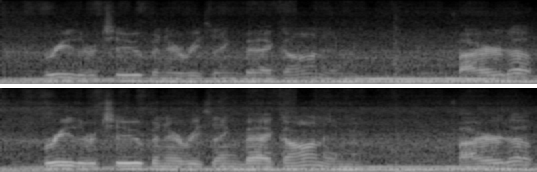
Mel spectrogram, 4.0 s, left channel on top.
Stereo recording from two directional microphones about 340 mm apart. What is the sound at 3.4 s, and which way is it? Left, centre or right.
Speech, centre.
